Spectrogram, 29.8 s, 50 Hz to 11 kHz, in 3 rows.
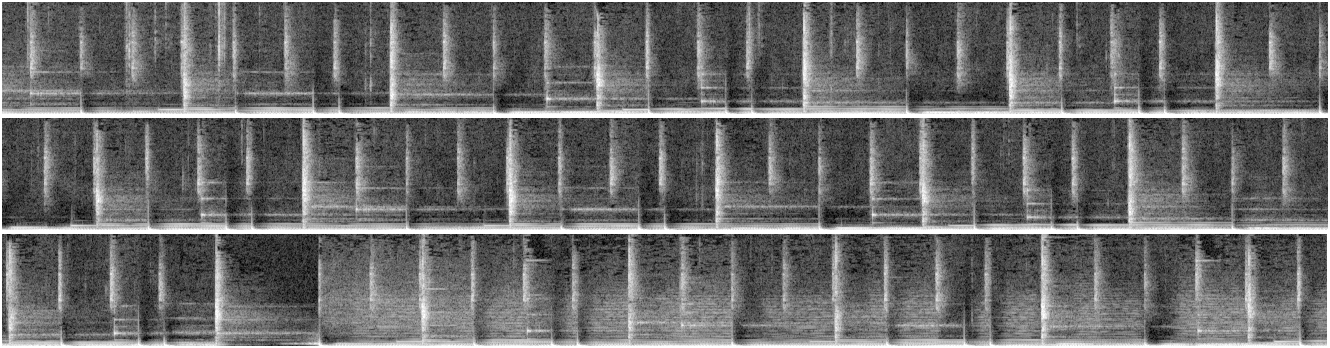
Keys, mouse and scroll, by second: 0.0 middle click, 1.6 middle click, 5.5 e, 6.1 3, 12.1 scroll up 1, 12.2 middle click, 12.7-13.3 scroll down 1, 13.3 l, 15.1 s, 17.9 middle click, 20.2 shift+middle click, 25.8 middle click.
